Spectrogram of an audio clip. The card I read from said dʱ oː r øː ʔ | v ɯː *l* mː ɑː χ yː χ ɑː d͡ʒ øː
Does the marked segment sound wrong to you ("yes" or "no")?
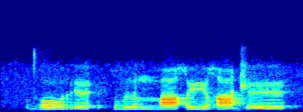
no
